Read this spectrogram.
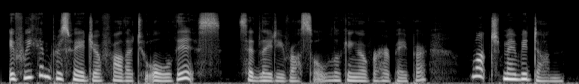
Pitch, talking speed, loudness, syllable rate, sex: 200 Hz, 205 wpm, -19 LUFS, 5.7 syllables/s, female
